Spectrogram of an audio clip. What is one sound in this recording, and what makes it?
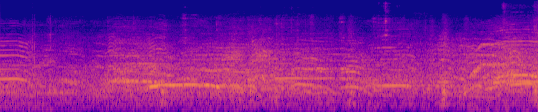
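A crowd cheers in the stands.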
